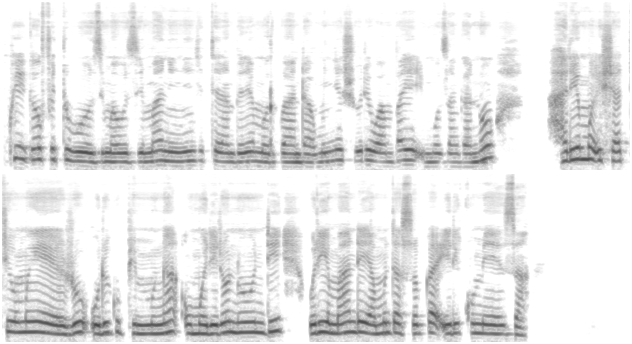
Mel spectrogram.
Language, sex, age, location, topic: Kinyarwanda, female, 50+, Nyagatare, education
